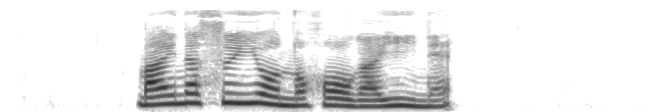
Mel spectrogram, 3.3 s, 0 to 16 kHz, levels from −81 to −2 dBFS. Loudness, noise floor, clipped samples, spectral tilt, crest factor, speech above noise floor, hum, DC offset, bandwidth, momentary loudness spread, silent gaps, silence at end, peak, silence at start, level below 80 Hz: -24 LUFS; -79 dBFS; under 0.1%; -6 dB/octave; 18 dB; 56 dB; none; under 0.1%; 11.5 kHz; 8 LU; none; 1.1 s; -6 dBFS; 0.7 s; -80 dBFS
